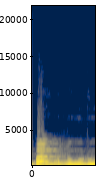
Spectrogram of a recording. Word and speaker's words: बेंगलुरु: है बेंगलुरु में है कुछ लोग अभी भी बेंगलुरु बेंगलुरु कहते हैं बेंगलुरु उसका सही उच्चारण और इसके अध्यक्ष हैं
